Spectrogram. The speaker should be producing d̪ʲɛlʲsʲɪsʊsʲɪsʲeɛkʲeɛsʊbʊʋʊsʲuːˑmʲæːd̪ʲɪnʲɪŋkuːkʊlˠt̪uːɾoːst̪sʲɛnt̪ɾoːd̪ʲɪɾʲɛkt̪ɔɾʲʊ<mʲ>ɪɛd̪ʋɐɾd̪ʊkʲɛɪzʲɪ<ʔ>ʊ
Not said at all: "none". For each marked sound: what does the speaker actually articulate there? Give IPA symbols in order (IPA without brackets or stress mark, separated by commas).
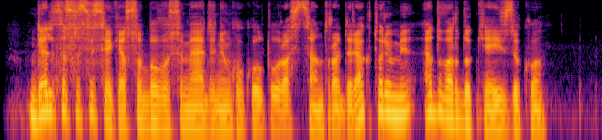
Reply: mʲ, k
